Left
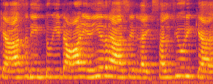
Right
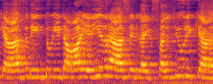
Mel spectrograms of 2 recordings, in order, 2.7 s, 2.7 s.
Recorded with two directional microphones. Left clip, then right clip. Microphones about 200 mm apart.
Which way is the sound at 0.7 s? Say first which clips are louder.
Left 1 dB; 55° left (ahead or behind).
